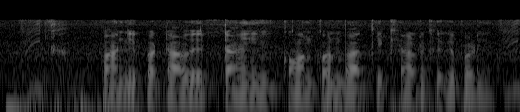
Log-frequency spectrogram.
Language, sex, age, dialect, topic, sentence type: Bhojpuri, male, 18-24, Southern / Standard, agriculture, question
